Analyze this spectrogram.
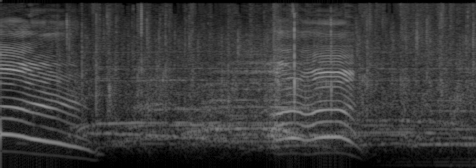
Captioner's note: audience cheers and applauds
